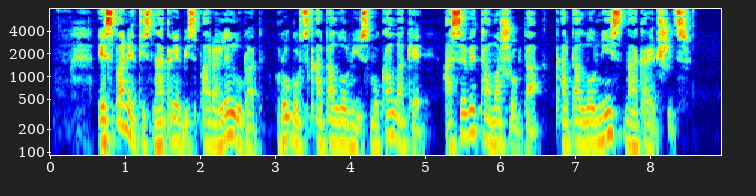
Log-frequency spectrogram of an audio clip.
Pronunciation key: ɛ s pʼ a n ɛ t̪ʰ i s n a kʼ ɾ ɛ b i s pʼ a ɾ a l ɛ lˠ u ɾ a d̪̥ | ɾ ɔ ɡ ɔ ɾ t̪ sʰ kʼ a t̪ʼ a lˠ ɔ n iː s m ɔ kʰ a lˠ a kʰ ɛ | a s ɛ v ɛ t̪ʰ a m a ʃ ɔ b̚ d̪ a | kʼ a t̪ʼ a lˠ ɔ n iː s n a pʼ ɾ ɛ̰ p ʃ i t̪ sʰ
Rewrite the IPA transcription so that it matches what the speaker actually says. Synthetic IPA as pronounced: ɛ s pʼ a n ɛ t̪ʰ i s n a kʼ ɾ ɛ b i s pʼ a ɾ a l ɛ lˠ u ɾ a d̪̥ | ɾ ɔ ɡ ɔ ɾ t̪ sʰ kʼ a t̪ʼ a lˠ ɔ n iː s m ɔ kʰ a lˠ a kʰ ɛ | a s ɛ v ɛ t̪ʰ a m a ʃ ɔ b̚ d̪ a | kʼ a t̪ʼ a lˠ ɔ n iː s n a kʼ ɾ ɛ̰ p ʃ i t̪ sʰ

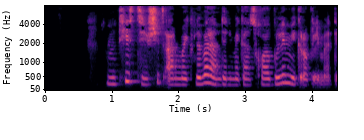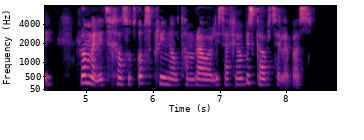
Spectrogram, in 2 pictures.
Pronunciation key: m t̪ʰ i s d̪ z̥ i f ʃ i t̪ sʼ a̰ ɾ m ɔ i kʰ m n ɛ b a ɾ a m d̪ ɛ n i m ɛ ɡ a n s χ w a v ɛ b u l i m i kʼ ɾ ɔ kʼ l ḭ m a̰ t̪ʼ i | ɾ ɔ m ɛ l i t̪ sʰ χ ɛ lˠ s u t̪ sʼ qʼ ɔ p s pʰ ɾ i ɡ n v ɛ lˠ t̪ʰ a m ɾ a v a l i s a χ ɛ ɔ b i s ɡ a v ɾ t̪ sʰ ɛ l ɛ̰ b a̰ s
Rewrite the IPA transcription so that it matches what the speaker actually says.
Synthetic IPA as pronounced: m t̪ʰ i s d̪ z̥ i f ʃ i t̪ sʼ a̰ ɾ m ɔ i kʰ m n ɛ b a ɾ a m d̪ ɛ n i m ɛ ɡ a n s χ w a v ɛ b u l i m i kʼ ɾ ɔ kʼ l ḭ m a̰ t̪ʼ i | ɾ ɔ m ɛ l i t̪ sʰ χ ɛ lˠ s u t̪ sʼ qʼ ɔ p s pʰ ɾ i n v ɛ lˠ t̪ʰ a m ɾ a v a l i s a χ ɛ ɔ b i s ɡ a v ɾ t̪ sʰ ɛ l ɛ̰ b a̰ s

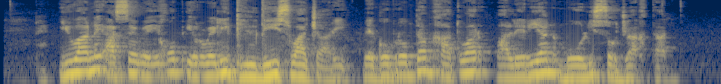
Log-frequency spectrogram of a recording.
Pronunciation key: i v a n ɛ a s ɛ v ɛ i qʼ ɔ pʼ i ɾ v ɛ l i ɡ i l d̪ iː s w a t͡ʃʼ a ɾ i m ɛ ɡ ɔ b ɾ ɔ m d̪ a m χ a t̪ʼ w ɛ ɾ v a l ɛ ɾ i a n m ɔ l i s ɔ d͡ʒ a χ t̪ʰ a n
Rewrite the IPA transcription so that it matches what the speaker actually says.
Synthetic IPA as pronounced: i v a n ɛ a s ɛ v ɛ i qʼ ɔ pʼ i ɾ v ɛ l i ɡ i l d̪ iː s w a t͡ʃʼ a ɾ i m ɛ ɡ ɔ b ɾ ɔ b d̪ a m χ a t̪ʼ w a ɾ v a l ɛ ɾ i a n m ɔ l i s ɔ d͡ʒ a χ t̪ʰ a n

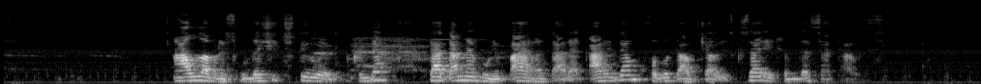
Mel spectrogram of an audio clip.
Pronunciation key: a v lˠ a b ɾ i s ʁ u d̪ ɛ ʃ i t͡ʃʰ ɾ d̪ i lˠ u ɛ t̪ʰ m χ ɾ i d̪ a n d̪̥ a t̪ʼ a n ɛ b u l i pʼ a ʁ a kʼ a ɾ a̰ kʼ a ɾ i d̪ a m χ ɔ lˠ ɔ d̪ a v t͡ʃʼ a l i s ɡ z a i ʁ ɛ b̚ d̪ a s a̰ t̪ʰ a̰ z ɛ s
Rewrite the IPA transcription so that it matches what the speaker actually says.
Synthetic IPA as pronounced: a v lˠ a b ɾ i s ʁ u d̪ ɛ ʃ i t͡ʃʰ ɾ d̪ i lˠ ɔ ɛ t̪ʰ m χ ɾ i d̪ a n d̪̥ a t̪ʼ a n ɛ b u l i pʼ a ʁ a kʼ a ɾ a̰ kʼ a ɾ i d̪ a m χ ɔ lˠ ɔ d̪ a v t͡ʃʼ a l i s ɡ z a i ʁ ɛ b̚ d̪ a s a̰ t̪ʰ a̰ v ɛ s

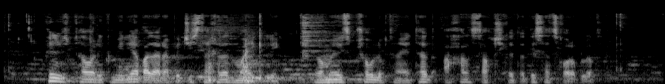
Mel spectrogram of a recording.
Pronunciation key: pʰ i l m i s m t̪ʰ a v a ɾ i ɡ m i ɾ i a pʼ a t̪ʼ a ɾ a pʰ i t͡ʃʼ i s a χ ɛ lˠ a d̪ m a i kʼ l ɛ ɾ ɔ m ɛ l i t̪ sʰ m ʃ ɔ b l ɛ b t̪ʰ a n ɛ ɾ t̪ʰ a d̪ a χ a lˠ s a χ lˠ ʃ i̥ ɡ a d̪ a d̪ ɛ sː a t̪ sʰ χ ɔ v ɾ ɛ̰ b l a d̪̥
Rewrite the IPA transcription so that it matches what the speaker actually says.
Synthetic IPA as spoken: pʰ i l m i s m t̪ʰ a v a ɾ i ɡ m i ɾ i a pʼ a t̪ʼ a ɾ a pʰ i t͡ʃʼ i s a χ ɛ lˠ a d̪ m a i kʼ l i ɾ ɔ m ɛ l i t̪ sʰ m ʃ ɔ b l ɛ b t̪ʰ a n ɛ ɾ t̪ʰ a d̪ a χ a lˠ s a χ lˠ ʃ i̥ ɡ a d̪ a d̪ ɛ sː a t̪ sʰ χ ɔ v ɾ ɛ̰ b l a d̪̥

